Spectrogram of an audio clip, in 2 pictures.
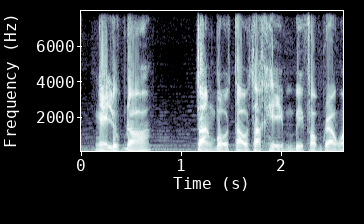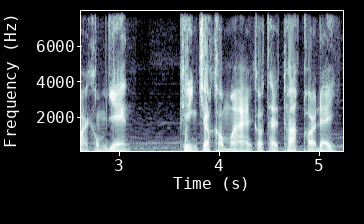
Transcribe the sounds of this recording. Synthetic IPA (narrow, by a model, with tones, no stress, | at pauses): ŋa˧˩jlʊ˦˥k͡p̚ɗɔ˨˦ | t̪waː˨˩nɓo̰˧˨t̪ə˨˩wt̪ʰwaː˦˥t̚hi˧˩əmɓḭ˧˨fa˨˦wŋ͡mzaː˧ŋwaː˨˩jxə˧wŋ͡mzaː˧n | xi˨˦ənt͡ɕɔ˧xə˧wŋ͡mʔaː˧jkɔ˨˦t̪ʰe˧˩t̪ʰwaː˦˥t̚xɔ̰˧˩jɗə˧j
